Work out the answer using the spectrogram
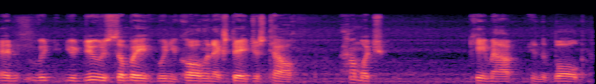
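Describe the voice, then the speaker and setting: A patient educator teaches a pre-surgery class, explaining things plainly and reassuringly, restarting frequently. His medium-pitched, steady, slightly bright voice moves at normal speed on a rough recording with a little hiss or hum.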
